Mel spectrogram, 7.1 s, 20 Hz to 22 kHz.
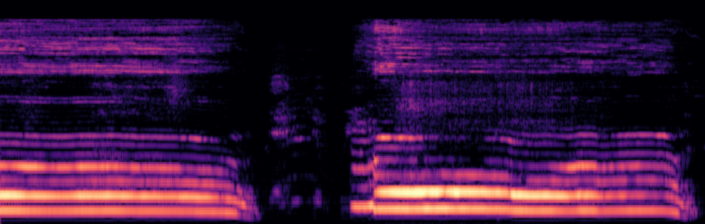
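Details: An 11-year-old Basset Hound howling, or singing: two long, steady, mellow tones with rich overtones, each held for about two to three seconds and dropping off at the end, separated by a short pause.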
